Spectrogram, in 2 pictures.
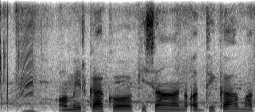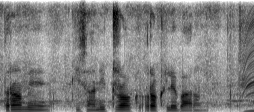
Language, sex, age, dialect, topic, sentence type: Bhojpuri, male, <18, Northern, agriculture, statement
